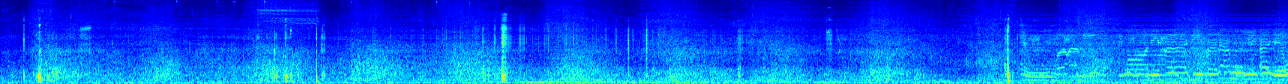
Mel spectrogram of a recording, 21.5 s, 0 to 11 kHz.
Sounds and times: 0.0s Radios on the Vltava beach 21.4s
0.0s waves of local boats 21.4s

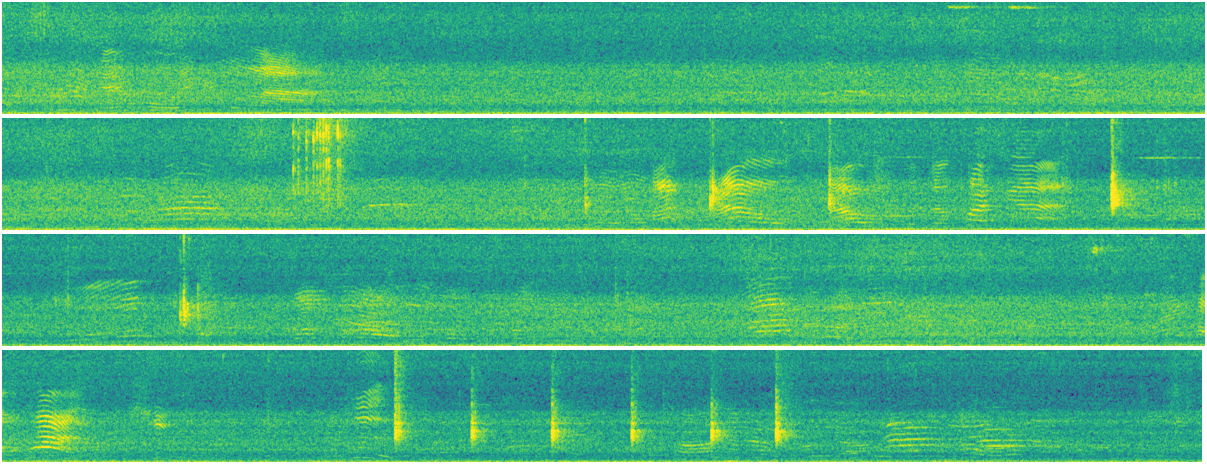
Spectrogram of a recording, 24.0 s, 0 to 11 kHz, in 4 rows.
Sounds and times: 0.0s traffic sound 24.0s

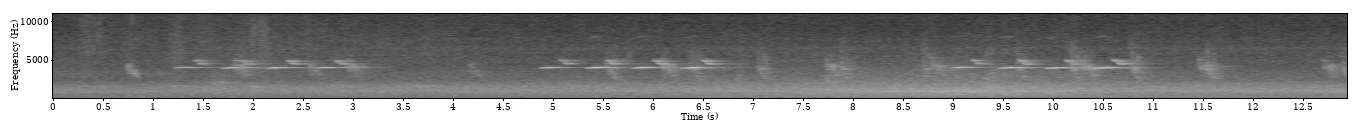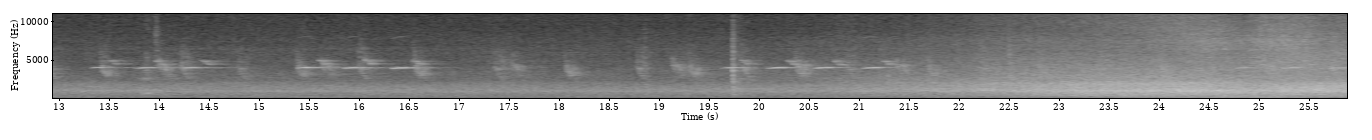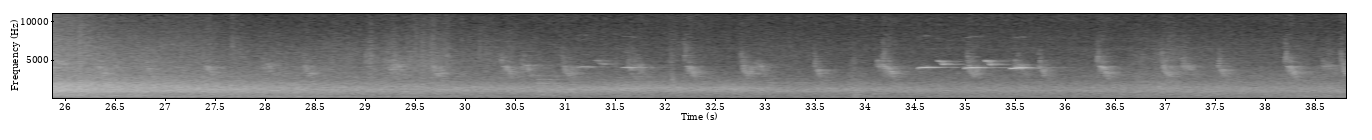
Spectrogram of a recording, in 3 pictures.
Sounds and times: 0.0s other noises of the street 38.8s
0.5s birds singing 3.2s
4.1s birds singing 8.0s
8.7s birds singing 11.8s
12.7s birds singing 21.9s
29.2s birds singing 38.8s

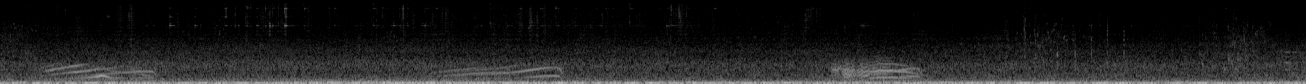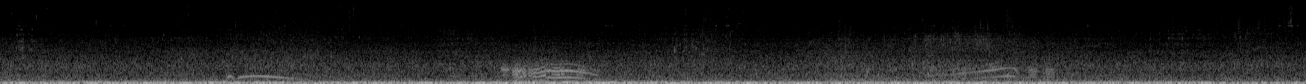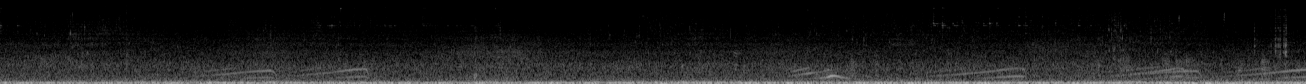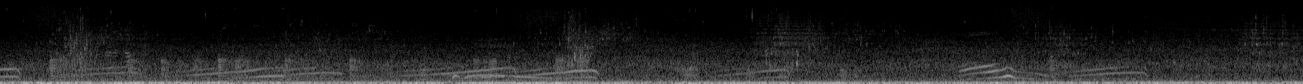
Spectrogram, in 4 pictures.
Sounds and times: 0.0s puppy playing in the sand 9.4s
0.0s Common Eider couples hanging out in a cove, calling 52.2s
0.0s low-level hum of traffic 52.2s
1.6s jingling her collar 4.4s
32.9s airplane passing overhead 51.0s

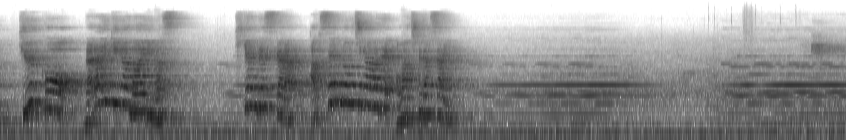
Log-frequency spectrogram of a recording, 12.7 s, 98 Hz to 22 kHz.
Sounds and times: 0.0s one ore two passengers 12.6s

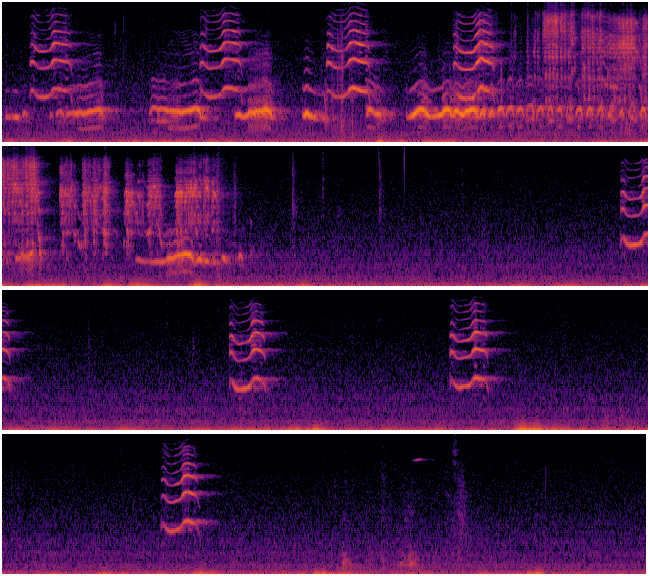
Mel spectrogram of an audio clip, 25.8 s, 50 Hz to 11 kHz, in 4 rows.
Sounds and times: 0.0s two brown owls talk to each other 9.0s

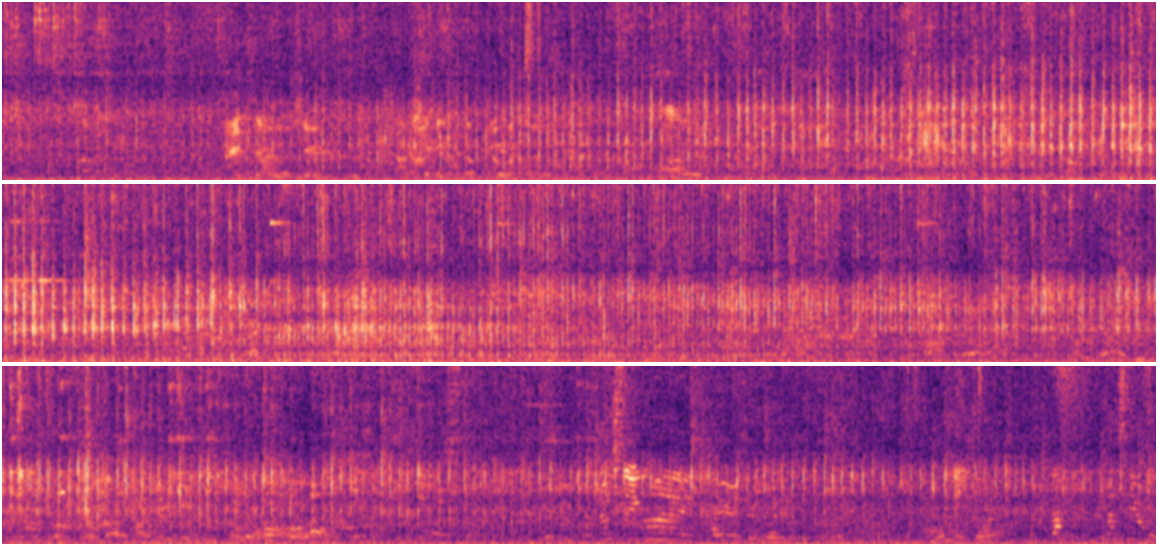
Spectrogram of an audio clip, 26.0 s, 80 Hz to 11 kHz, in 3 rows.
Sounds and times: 0.0s Bicycle sound 24.4s

